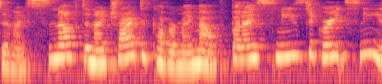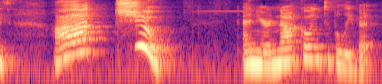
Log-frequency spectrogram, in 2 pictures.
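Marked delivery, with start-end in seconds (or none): 2.3-3.9 building up to sneeze. A narrator's reading. 4.4-5.4 huge high fake sneeze; loud sneeze. Big sneeze.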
